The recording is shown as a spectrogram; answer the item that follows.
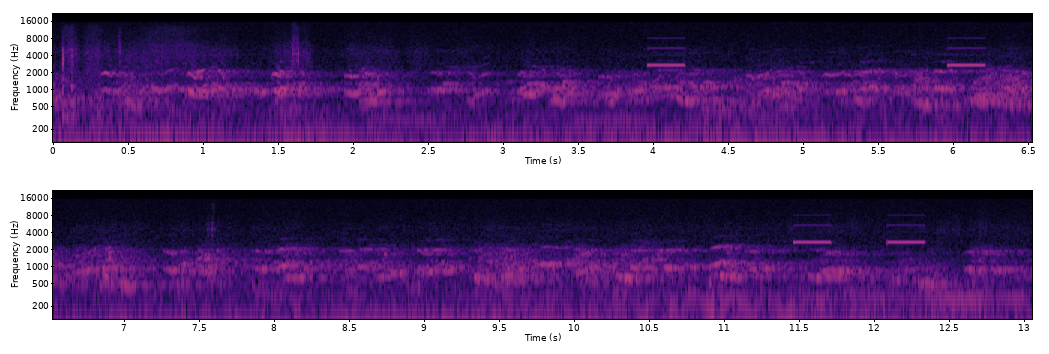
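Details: Hounds chasing deer during a hunt at St Helena, South Carolina: many overlapping drawn-out bays and bawls form a dense chorus, with a steady low engine hum and short electronic double beeps recurring every few seconds.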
